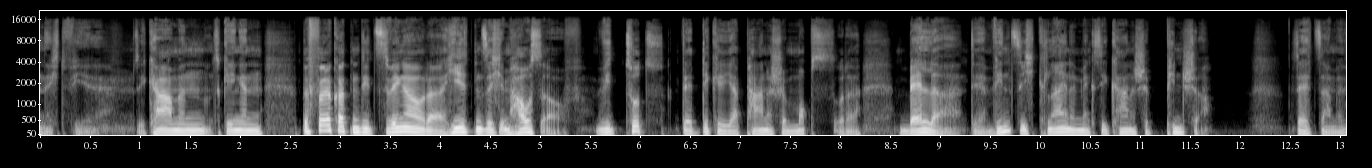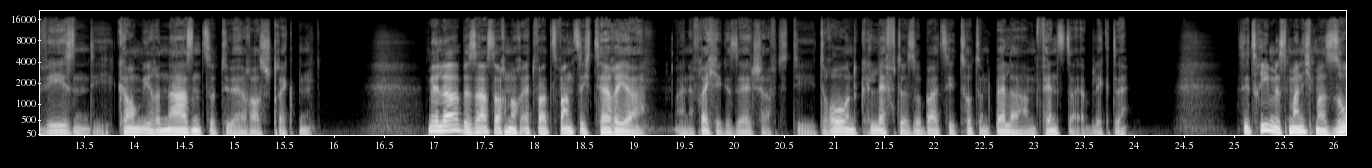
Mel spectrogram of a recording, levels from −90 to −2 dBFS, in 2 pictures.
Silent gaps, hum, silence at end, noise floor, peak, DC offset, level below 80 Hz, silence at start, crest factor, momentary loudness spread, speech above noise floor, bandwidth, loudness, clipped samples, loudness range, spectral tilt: none; none; 0 s; -61 dBFS; -2 dBFS; under 0.1%; -36 dBFS; 0 s; 18 dB; 17 LU; 43 dB; 17 kHz; -19 LUFS; under 0.1%; 8 LU; -6.5 dB/octave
